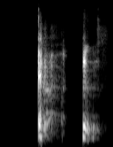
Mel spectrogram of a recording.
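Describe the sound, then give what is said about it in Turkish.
Two sharp coughs from a person who is ill, separated by a brief pause, each a sudden harsh burst that trails off quickly, with silence around them. “hemen ilk öksürükten sonra söyleyeyim hastayım.”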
